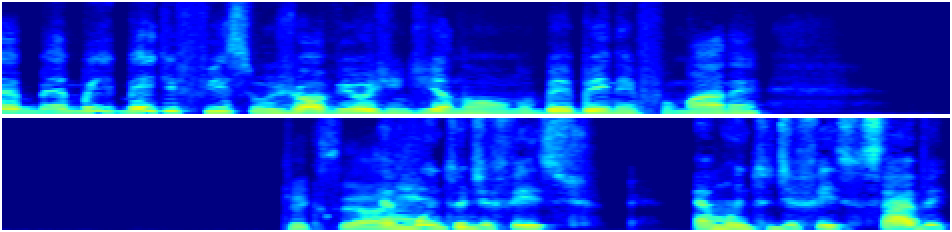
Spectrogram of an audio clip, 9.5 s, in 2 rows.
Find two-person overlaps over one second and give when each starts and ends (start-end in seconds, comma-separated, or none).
none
